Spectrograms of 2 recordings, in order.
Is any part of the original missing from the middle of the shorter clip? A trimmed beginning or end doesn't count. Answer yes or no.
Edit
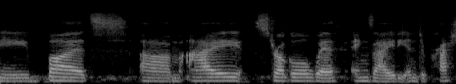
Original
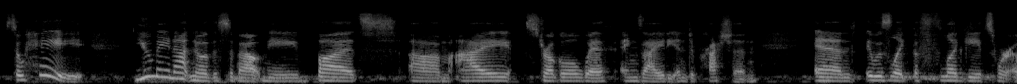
no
